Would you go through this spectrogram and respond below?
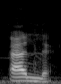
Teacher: Lateral approximate L is alvular and lateral approximate sound.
